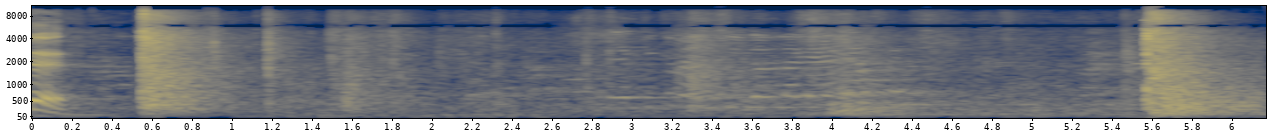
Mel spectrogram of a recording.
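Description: A firecracker fizzes and hisses as it sparks.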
